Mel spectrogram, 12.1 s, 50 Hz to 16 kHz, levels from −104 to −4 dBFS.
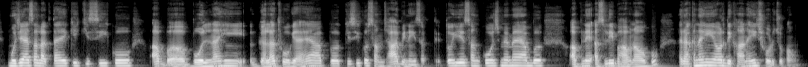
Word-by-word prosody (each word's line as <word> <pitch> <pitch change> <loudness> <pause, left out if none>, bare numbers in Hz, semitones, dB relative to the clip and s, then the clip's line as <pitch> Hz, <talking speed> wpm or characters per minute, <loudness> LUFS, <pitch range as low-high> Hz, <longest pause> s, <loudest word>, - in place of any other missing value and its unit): मुझे 140 +3 +5
ऐसा 150 +1 +2
लगता 140 -1 0
है 140 0 +4
कि 145 +2 -4
किसी 125 +3 -3
को 145 +1 +2 0.5
अब 125 -5 -1
अ, 100 0 +3
बोलना 110 +2 +4
ही 135 -1 -1
गलत 105 +5 0
हो 115 -2 +1
गया 100 -1 +1
है, 130 +5 -1
आप 140 -1 -2 0.3
किसी 125 +3 -6
को 145 +1 -2
समझा 115 -4 -2
भी 120 -2 -4
नहीं 95 -2 -3
सकते। 100 +3 -15
तो 145 - +2
ये 155 +1 +4
संकोच 145 0 -2
में 150 0 +1
मैं 150 0 +1
अब 145 0 +2 0.4
अपने 125 +6 +1
असली 120 +6 +1
भावनाओं 105 -3 0
को 105 - -5 0.3
रखना 125 +4 +3
ही 160 +1 +4
और 155 -1 +3
दिखाना 130 -3 -1
ही 140 +2 +3
छोड़ 100 -10 -3
चूका 85 -2 -10
हूँ। 90 - -20
130 Hz, 200 wpm, -21 LUFS, 110-145 Hz, 0.5 s, मुझे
